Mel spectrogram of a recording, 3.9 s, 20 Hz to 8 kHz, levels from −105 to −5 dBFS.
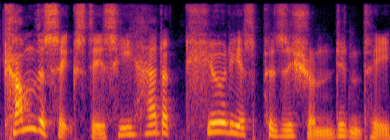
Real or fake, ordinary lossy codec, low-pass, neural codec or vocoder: real; MP3, 64 kbps; 7.2 kHz; none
